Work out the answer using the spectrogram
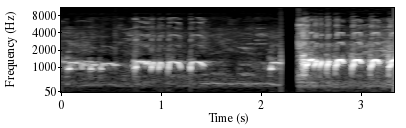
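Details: Local zebra dove in full song, kept as a training recording that draws replies from other birds. Rapid runs of arched cooing notes, a soft opening phrase, then a louder, quick-fire burst after a short pause.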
